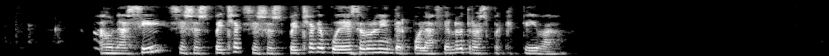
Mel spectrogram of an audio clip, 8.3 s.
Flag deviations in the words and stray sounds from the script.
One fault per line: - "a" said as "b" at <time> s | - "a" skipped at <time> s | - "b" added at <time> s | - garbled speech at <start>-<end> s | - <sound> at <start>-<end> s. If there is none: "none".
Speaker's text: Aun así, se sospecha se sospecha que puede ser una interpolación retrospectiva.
none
